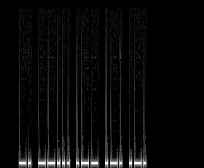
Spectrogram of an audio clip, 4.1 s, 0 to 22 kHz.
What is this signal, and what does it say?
Morse code, heard as a keyed tone, about 25 wpm, 700 Hz. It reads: N7WRR
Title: USA Call Signs - 4x Character Spacing - 25wpm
